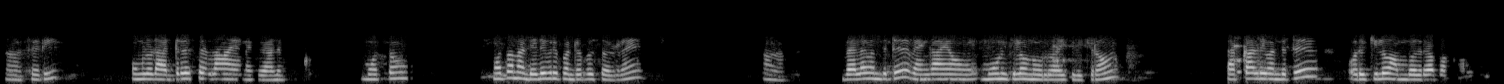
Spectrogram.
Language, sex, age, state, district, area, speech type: Tamil, female, 18-30, Tamil Nadu, Perambalur, rural, conversation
